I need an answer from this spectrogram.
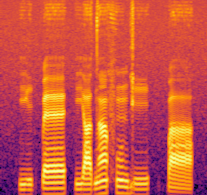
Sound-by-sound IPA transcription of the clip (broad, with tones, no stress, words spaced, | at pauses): ji˧k͡pɛ˦ | ja˧dã˦fũ˦ɡi˧ | k͡pa˨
